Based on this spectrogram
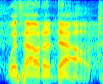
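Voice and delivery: low, loud, firm reply; emphatic certainty. Acted. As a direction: land it deep and certain. Emphatic answer to judge.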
